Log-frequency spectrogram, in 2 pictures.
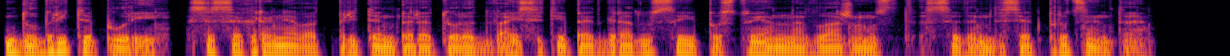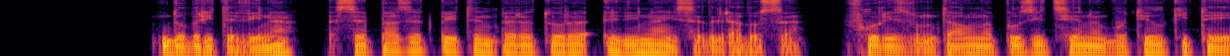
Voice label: Bulgarian; foreign languages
